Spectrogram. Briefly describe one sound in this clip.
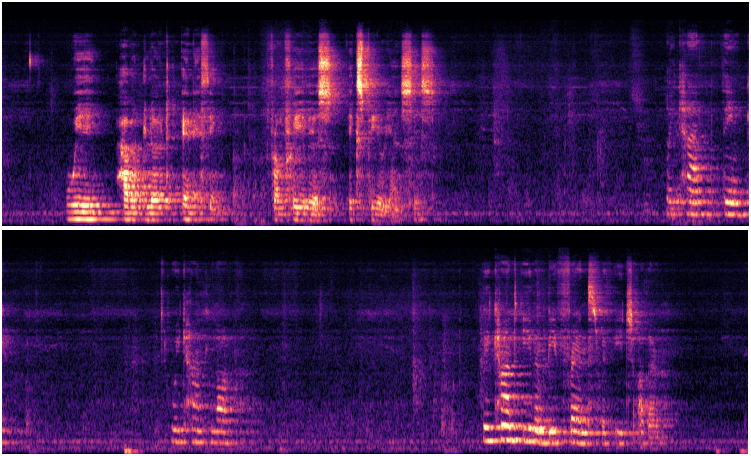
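Young performers speak in turns on a stage, their voices echoing in a hall.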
